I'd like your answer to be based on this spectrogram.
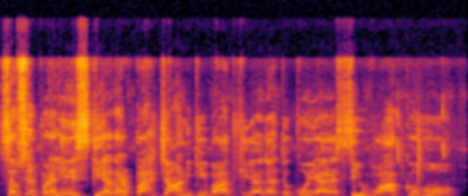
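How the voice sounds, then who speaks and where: A woman's voice: high-pitched, unhurried. A woman tutoring a class, repeating each term and checking often that students follow. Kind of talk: classroom teaching. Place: tuition classroom. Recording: distant mic with faint background noise.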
